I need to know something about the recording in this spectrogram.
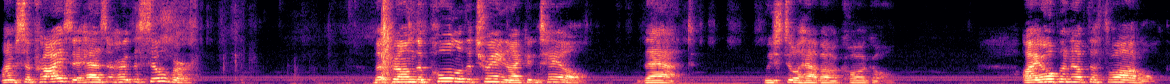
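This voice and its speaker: A woman's voice: a little high, slow pace, pauses often, roomy sound, slight background noise. A woman storyteller narrating a story in the first person with dramatic delivery. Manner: dramatic, with spoken train sound effects.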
